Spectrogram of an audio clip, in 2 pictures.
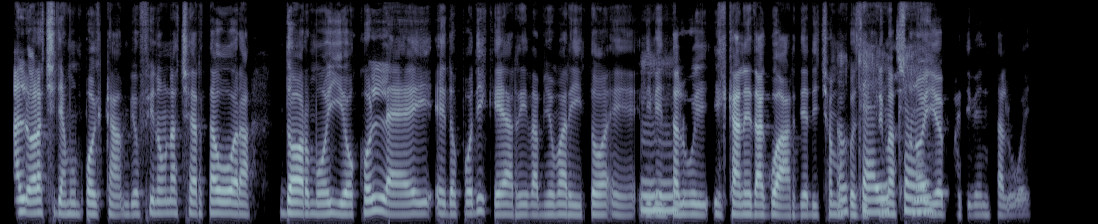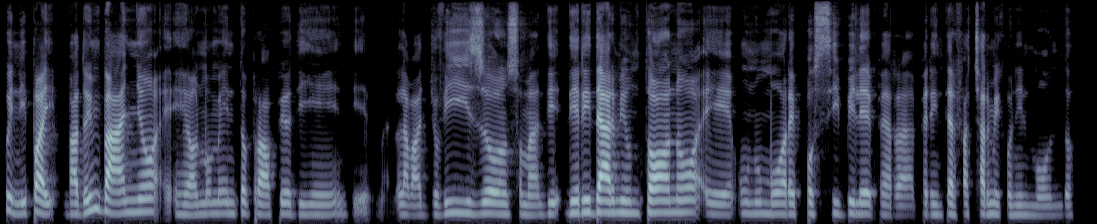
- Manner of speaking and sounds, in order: none
- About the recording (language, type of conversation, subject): Italian, podcast, Com’è la tua routine mattutina?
